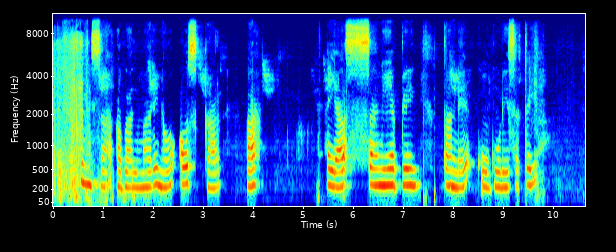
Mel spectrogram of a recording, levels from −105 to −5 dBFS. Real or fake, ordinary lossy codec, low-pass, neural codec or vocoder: fake; Opus, 64 kbps; 9.9 kHz; codec, 16 kHz in and 24 kHz out, 1.1 kbps, FireRedTTS-2 codec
